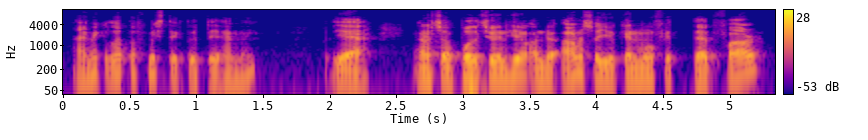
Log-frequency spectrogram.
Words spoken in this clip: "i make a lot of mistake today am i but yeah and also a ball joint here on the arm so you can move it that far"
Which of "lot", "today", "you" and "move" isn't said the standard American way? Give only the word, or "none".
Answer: move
